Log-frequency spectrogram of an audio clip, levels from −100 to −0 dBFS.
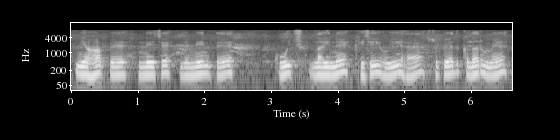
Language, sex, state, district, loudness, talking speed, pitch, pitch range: Hindi, male, Uttar Pradesh, Saharanpur, -17 LUFS, 120 wpm, 145 Hz, 140-155 Hz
